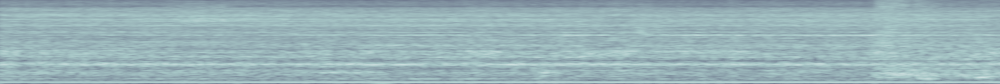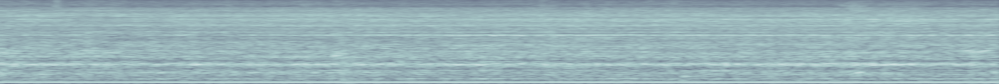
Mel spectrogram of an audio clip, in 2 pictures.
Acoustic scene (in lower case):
restroom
